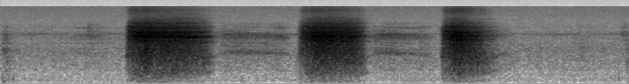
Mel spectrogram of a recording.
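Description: A young woman breathes out forcefully in short, loud bursts.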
